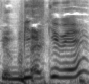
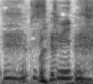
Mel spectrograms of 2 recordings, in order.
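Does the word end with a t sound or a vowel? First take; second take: vowel; t sound. First: The word ends on a vowel with no t. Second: The word ends with a final t sound. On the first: The speaker calls it wrong. "Genel olarak yanlış telaffuz edilen kelimeler neler?" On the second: The speaker calls it right. "Bisküvit oluyor"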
